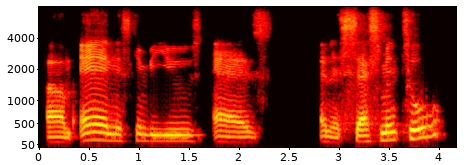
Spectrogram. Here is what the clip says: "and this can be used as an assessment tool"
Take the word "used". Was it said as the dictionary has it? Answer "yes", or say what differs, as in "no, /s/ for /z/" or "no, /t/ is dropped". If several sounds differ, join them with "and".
yes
